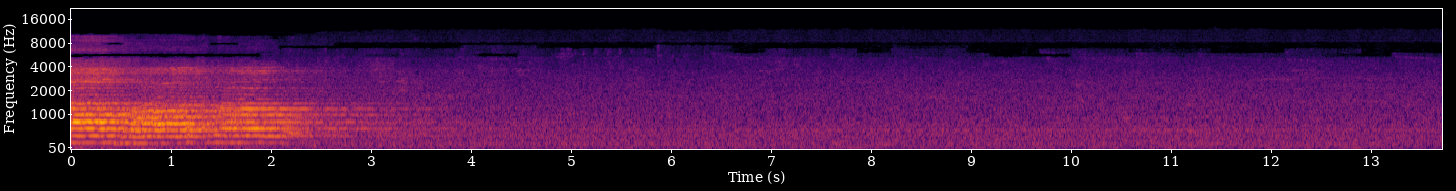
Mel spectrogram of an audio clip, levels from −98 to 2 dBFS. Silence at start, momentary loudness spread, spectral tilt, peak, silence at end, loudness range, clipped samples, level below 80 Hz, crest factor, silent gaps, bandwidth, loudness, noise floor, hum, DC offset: 0 s; 27 LU; -4 dB/octave; -10 dBFS; 0.85 s; 23 LU; under 0.1%; -64 dBFS; 22 dB; none; 12 kHz; -26 LUFS; -52 dBFS; none; under 0.1%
